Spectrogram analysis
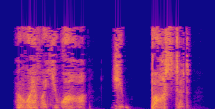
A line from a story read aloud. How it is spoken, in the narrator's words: he whispered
